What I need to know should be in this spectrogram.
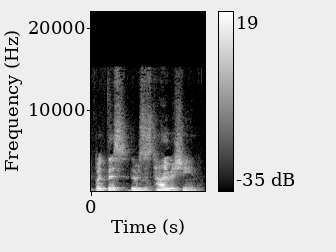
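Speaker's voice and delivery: ordinary delivery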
